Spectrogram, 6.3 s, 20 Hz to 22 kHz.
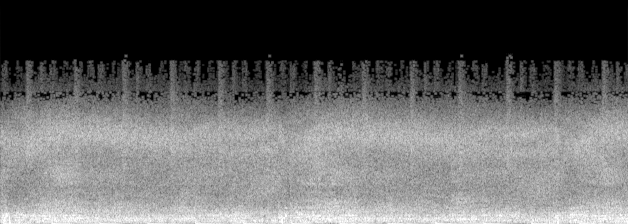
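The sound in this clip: Steady whooshing rush of a rowing machine during a workout stroke at 24 strokes a minute, a loud continuous airy roar with soft low pulses running under it.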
